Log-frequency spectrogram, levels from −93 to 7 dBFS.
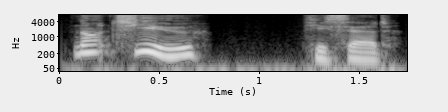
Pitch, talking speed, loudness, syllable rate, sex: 170 Hz, 140 wpm, -15 LUFS, 3.6 syllables/s, male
